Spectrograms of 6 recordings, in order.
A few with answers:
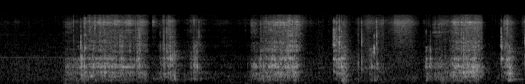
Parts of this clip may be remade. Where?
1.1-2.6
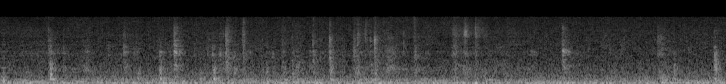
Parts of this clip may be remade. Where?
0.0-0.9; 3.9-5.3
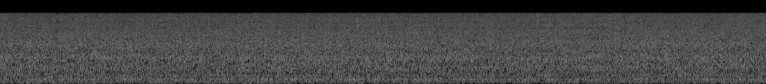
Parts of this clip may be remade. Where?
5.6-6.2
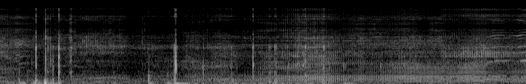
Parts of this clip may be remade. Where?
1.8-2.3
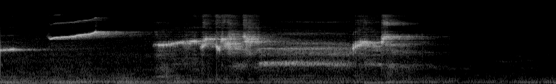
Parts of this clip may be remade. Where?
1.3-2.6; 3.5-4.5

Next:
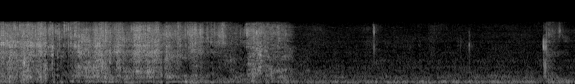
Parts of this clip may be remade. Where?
0.6-2.3; 3.1-5.8

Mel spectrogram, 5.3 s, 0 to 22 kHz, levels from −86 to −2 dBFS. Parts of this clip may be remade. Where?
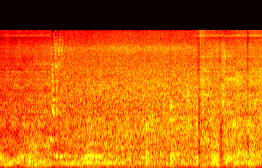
0.0-1.0; 3.9-5.3

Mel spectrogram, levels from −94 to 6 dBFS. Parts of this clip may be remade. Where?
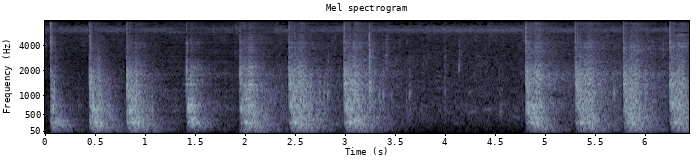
1.2-2.3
